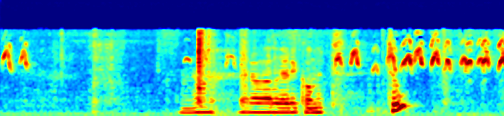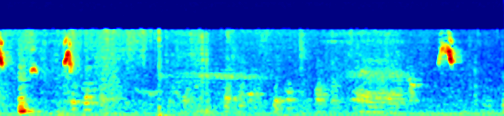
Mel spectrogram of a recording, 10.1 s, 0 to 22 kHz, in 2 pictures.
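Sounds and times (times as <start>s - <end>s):
newly hatched goslings peeping: 0.0s - 0.4s, 1.8s - 6.3s, 7.3s - 9.8s
speech: 1.8s - 4.3s.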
